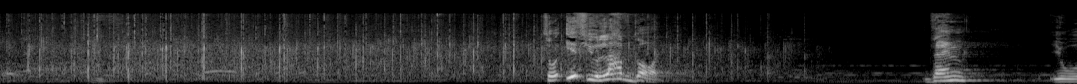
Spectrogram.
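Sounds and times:
audience clapping hands at a religious gathering: 0.0s - 8.3s
speech: 5.5s - 6.7s, 9.3s - 9.8s, 10.5s - 10.7s.

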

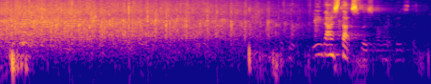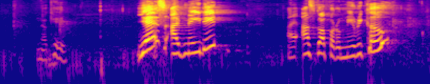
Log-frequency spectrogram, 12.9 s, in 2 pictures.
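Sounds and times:
audience clapping: 0.0s - 5.1s
speech: 4.9s - 5.7s, 7.2s - 7.6s, 8.6s - 9.9s, 10.8s - 12.4s.

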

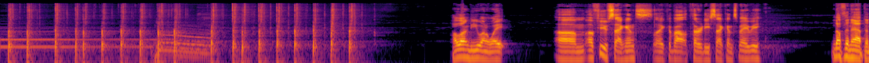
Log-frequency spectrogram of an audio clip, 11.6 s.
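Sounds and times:
secret knock on a door: 0.1s - 5.0s
speech: 6.0s - 6.8s, 7.4s - 10.3s, 11.1s - 11.5s.

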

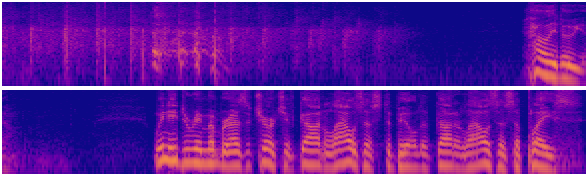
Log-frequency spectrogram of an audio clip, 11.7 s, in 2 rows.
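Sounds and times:
hand clap of praise: 0.0s - 4.1s
speech: 5.4s - 6.0s, 7.4s - 11.6s.

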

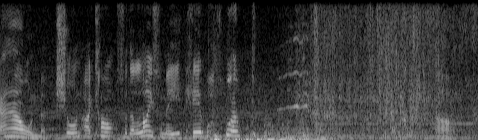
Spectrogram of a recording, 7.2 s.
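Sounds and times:
speech: 0.0s - 4.6s, 6.6s - 6.9s
horse neighing as lawnmower hits it: 4.2s - 5.1s.

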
